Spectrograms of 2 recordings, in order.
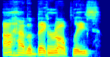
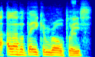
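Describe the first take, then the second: First: Higher, very American attempt at British; American-sounding fake British. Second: Easy, matter-of-fact British model phrase; British accent demo. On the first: Copying the Brit's bacon roll order, very American fake British. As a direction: try British but stay thoroughly American. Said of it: "That, that sounded so, like, American". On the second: Shown as a demonstration. Giving the American a phrase to copy, British accent. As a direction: give a simple British example to copy. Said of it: "like, a fake British accent".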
